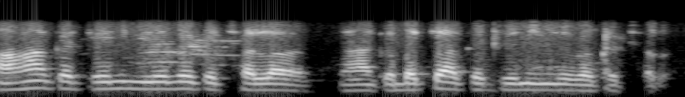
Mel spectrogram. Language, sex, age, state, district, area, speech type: Maithili, male, 18-30, Bihar, Sitamarhi, urban, conversation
